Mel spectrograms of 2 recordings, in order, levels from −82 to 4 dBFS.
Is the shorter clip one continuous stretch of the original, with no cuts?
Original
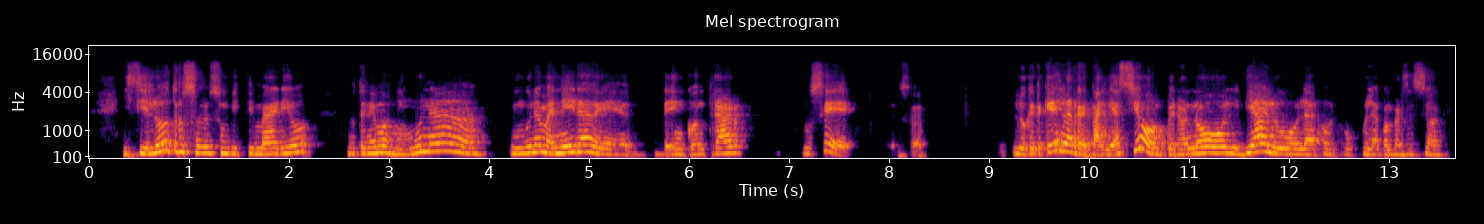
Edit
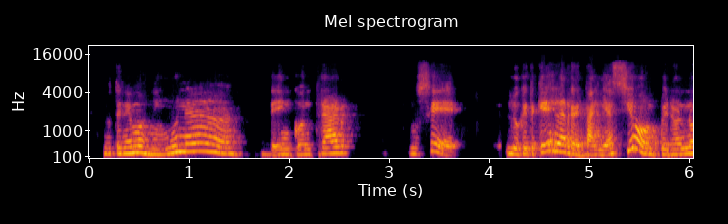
no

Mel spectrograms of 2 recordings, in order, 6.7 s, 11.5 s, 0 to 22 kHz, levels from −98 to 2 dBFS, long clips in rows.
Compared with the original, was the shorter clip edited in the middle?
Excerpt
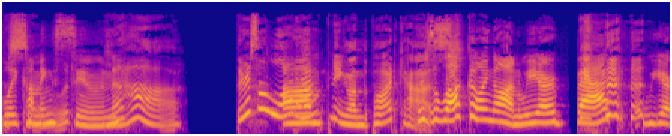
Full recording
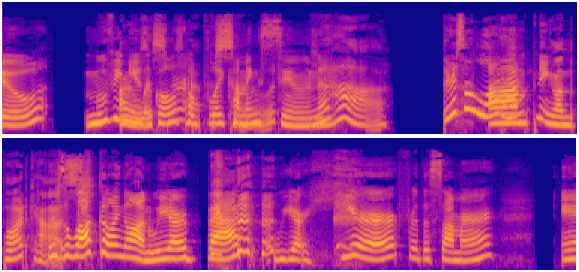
no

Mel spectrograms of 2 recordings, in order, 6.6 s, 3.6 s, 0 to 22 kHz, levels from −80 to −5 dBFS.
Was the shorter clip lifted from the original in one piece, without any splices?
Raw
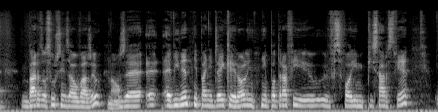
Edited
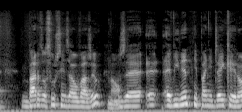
yes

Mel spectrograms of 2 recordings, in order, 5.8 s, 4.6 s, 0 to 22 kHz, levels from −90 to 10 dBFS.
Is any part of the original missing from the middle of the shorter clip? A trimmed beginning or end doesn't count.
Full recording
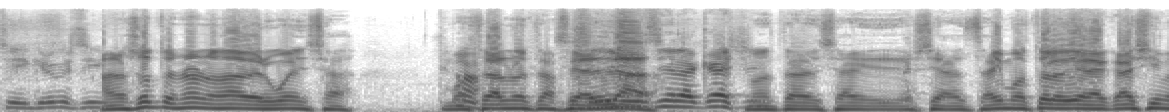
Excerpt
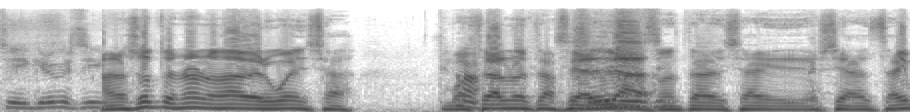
yes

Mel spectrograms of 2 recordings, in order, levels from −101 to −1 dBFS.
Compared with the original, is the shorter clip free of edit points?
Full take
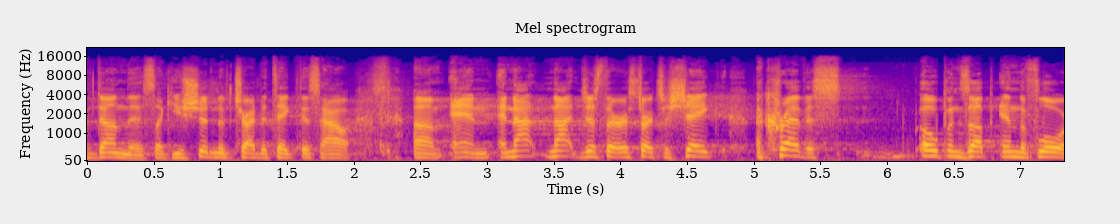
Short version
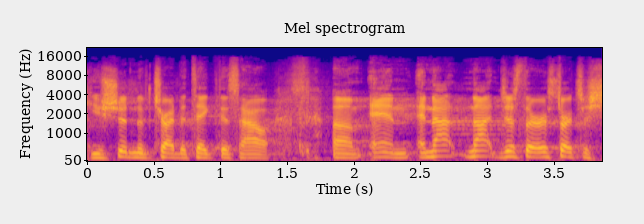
yes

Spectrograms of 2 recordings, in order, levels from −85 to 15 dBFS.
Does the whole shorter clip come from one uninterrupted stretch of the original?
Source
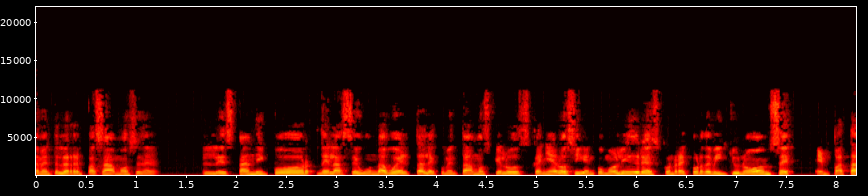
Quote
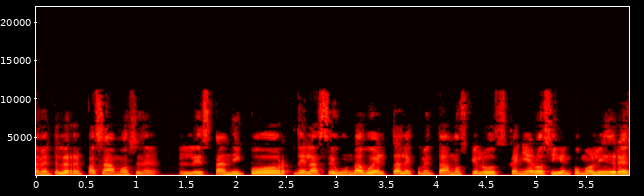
no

